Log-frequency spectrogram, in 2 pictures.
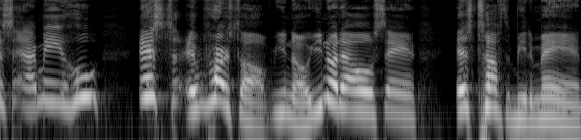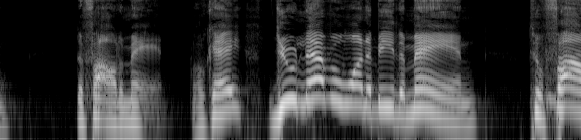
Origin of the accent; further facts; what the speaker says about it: Maryland, United States; the Maryland Terrapins, my home state, once again, a basketball school, scored 10.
